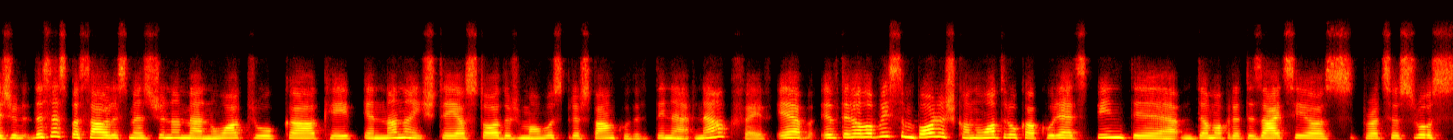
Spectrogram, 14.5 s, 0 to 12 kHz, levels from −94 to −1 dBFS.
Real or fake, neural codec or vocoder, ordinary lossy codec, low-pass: fake; codec, 16 kHz, 0.2 kbps, FocalCodec; Opus, 32 kbps; 7.2 kHz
